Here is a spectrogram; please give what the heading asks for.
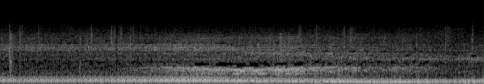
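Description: A car engine hums steadily as it comes down a highway, then its pitch drops partway through as the car slows down to stop for a hitchhiking sailor, idling lower toward the end. No voices.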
